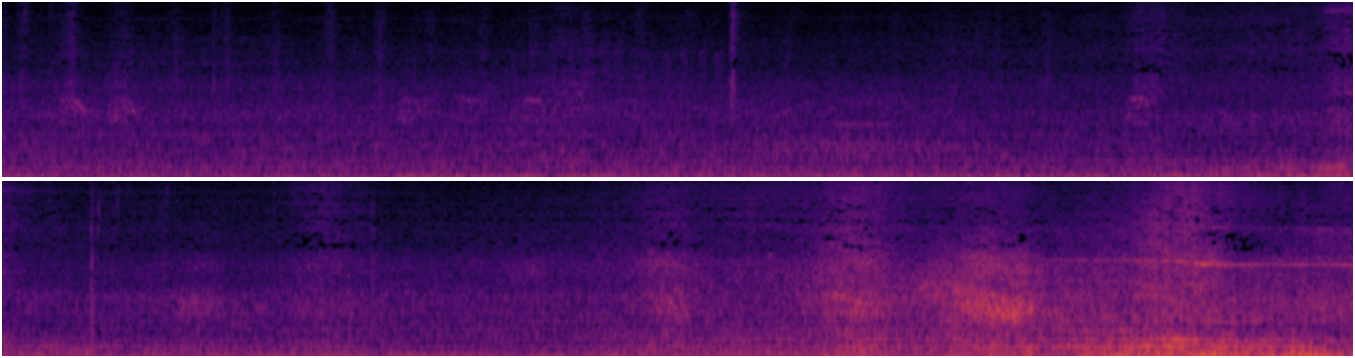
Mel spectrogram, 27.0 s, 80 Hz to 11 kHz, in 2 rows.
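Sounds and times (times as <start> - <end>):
cars passing: 0.0 - 27.0
low traffic rumble: 0.0 - 27.0.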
